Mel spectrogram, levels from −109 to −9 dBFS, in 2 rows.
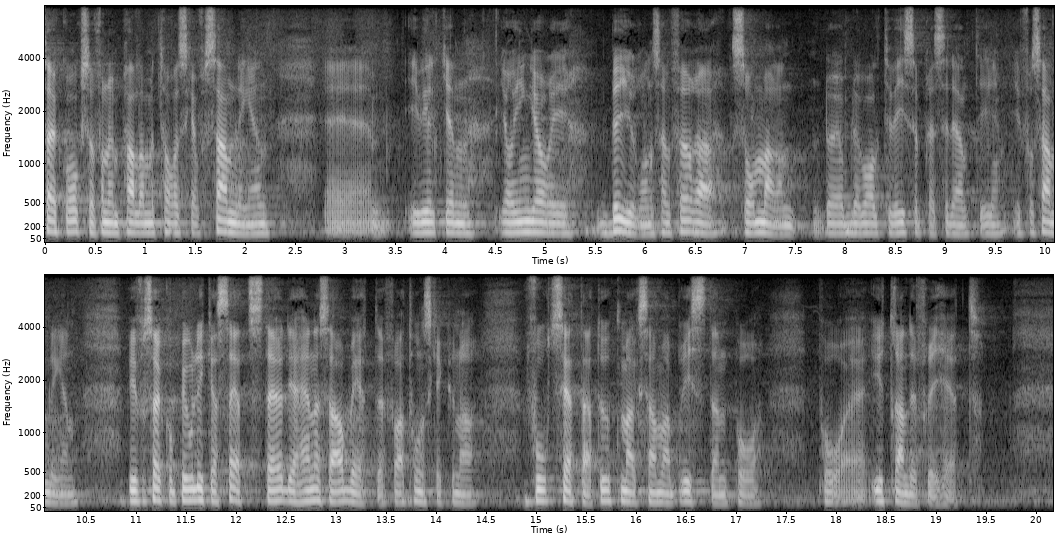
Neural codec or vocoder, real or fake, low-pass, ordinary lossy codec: none; real; none; none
